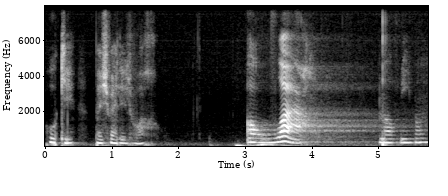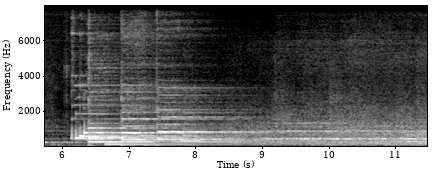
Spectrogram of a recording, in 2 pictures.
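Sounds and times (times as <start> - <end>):
speech: 0.1 - 1.7, 3.0 - 4.1, 5.0 - 7.3
metro train electric whine at Pont de Neuilly station: 8.1 - 11.4.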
